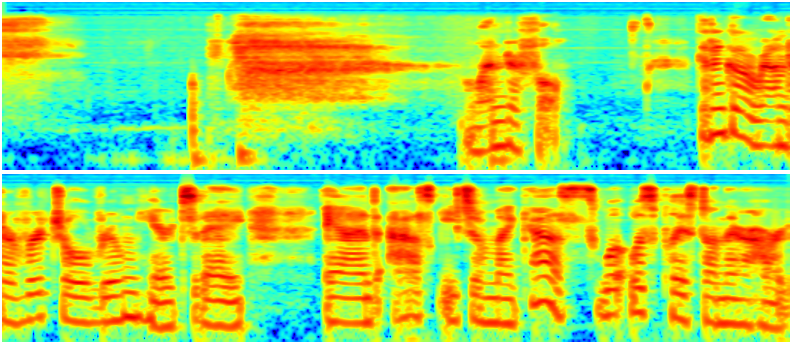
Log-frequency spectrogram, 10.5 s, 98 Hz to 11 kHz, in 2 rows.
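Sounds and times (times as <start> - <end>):
deep breath during a guided reflective exercise: 1.5 - 3.1, 4.3 - 4.6, 6.9 - 7.4
speech: 3.1 - 3.9, 4.6 - 10.4.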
